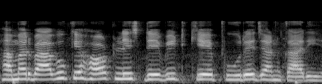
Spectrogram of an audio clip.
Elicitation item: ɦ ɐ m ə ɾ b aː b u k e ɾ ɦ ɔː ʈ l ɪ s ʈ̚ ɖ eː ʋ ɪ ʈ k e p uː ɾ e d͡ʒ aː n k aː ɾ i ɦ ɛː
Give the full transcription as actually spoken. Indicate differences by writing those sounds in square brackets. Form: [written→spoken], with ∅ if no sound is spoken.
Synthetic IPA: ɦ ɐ m ə ɾ b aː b u k e [ɾ→∅] ɦ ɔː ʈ l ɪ s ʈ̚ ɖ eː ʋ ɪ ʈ k e p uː ɾ e d͡ʒ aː n k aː ɾ i ɦ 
